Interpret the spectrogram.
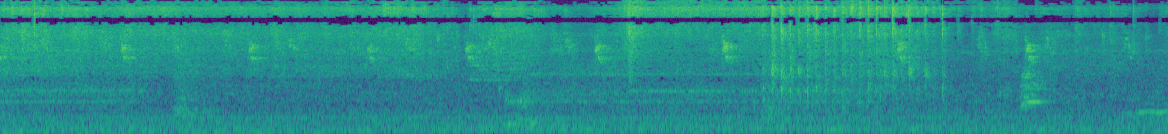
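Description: A bird chirping a short high note again and again, roughly once a second, over steady outdoor background noise, with a brief spell of hiss about eight seconds in.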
